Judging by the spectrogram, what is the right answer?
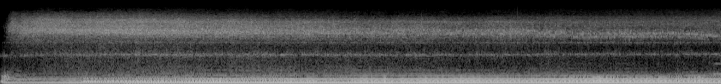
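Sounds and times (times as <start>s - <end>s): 
faint airy hiss: 0.0s - 7.2s
voice humming a buzzing tone during a bee-breathing exercise: 0.0s - 7.2s.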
